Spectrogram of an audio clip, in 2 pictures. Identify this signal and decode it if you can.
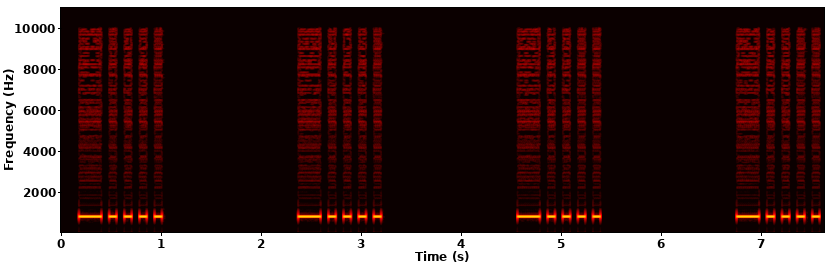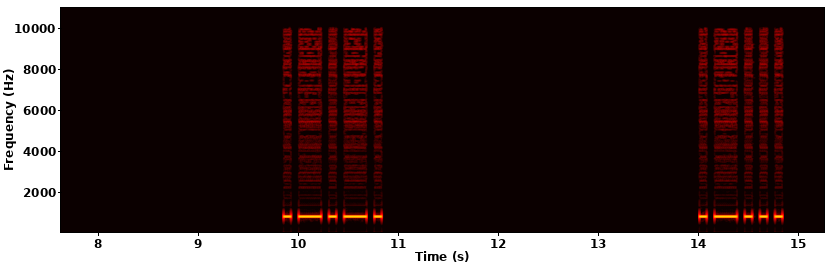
Morse code, heard as a keyed tone, about 16 wpm, spaced as for 5 wpm, 800 Hz. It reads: 6666<AR> <AS>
